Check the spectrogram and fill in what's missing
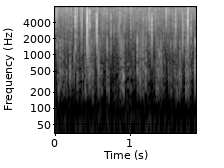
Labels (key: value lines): label: biophony, sea urchins (Echinidae)
recorder: SoundTrap 600 or HydroMoth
